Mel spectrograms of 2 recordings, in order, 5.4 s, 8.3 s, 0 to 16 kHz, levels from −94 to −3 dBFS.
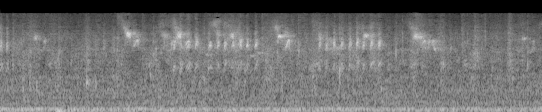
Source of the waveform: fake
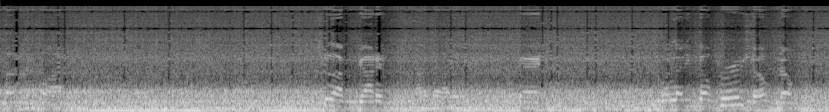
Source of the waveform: real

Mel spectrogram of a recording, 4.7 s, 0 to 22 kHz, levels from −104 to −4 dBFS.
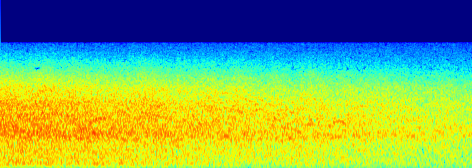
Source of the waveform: real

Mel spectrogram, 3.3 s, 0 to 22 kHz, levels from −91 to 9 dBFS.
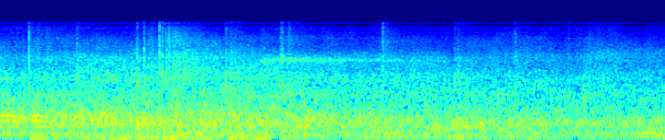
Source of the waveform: fake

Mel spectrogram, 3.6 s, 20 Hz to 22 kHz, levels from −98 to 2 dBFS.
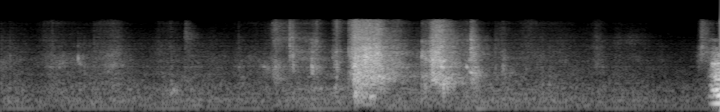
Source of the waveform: fake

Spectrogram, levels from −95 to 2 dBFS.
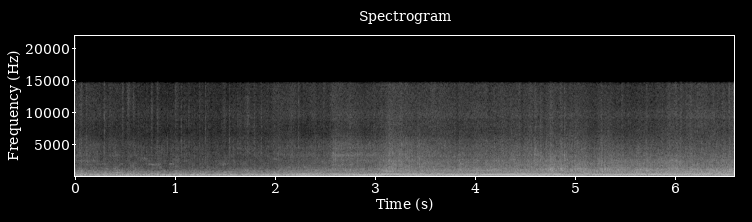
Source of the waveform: fake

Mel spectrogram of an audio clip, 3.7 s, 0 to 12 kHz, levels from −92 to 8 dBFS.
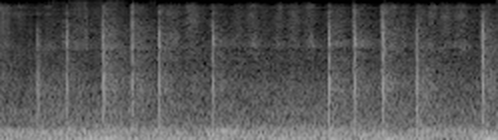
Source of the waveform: real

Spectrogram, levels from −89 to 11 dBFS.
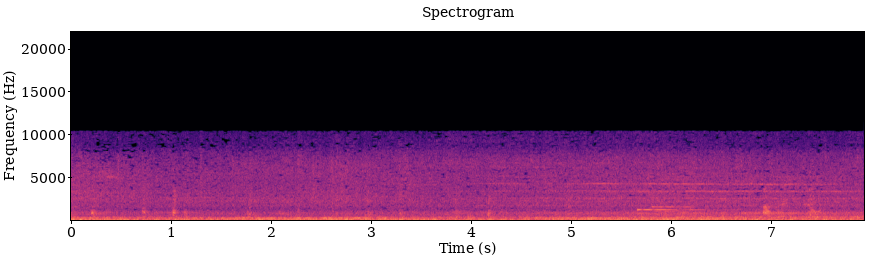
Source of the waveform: real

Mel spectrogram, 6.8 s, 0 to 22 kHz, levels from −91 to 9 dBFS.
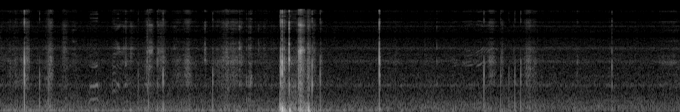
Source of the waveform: real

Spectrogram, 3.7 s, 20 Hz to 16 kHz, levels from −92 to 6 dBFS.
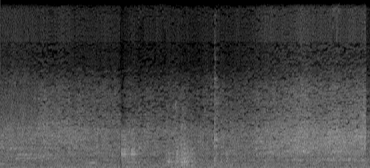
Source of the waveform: real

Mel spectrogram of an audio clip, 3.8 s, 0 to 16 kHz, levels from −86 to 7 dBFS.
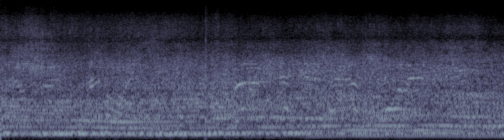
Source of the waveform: real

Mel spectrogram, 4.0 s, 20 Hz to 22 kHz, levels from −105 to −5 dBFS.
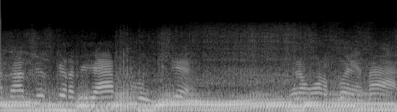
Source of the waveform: real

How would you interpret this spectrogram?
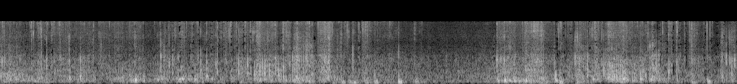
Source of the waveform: fake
